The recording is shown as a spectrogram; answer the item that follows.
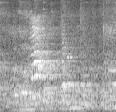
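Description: Voices talking in a large, echoing hall, including high, child-like voices, with music underneath.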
